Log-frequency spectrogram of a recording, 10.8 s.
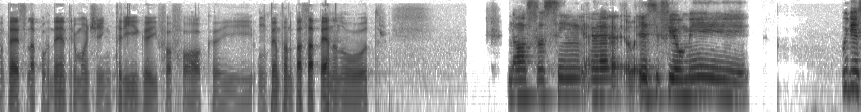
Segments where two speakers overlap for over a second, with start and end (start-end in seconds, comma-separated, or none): none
